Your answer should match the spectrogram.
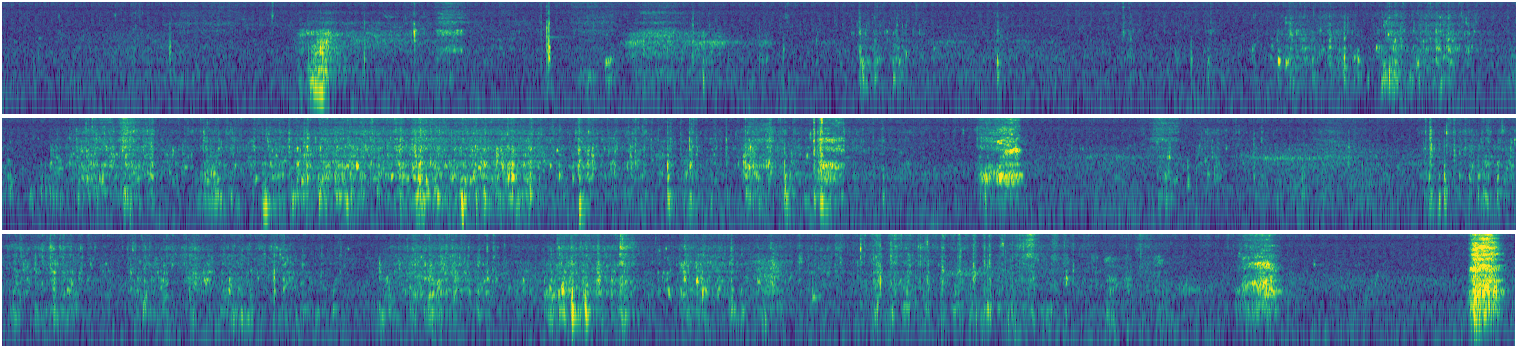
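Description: Bulldog splashing and sloshing water in a plastic paddling pool, most busily around the middle, with a few short sharp noises scattered through.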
